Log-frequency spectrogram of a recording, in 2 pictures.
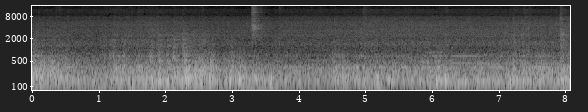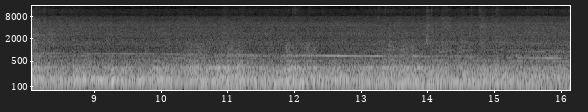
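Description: Interior of a Taiwan Railway EMU900 electric multiple unit on the move: a steady low rumble of wheels on rail. Over the second half a faint whine from the traction equipment slowly falls in pitch as the train slows.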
